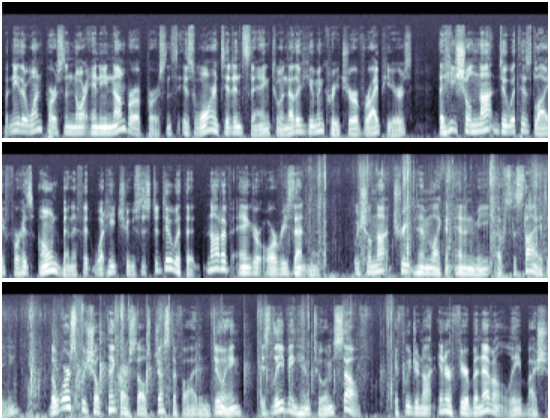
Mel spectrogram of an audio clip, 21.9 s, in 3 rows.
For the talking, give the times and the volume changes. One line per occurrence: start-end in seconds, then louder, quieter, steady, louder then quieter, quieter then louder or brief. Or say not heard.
0.0-21.8 steady.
